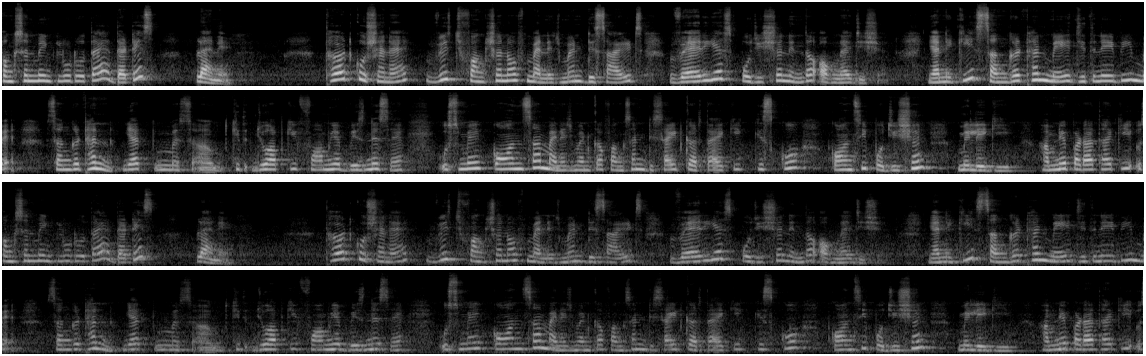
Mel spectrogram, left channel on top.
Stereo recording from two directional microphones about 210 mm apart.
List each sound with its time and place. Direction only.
0.0 s a woman's voice: 30° left (ahead or behind)
3.2 s a woman's voice: 35° left (ahead or behind)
